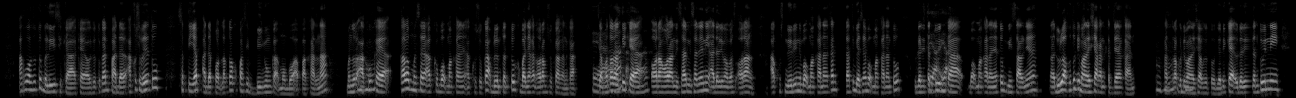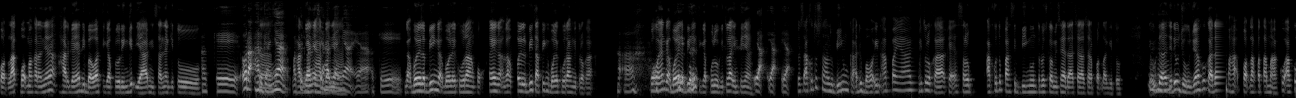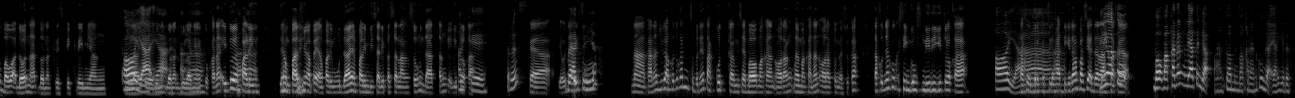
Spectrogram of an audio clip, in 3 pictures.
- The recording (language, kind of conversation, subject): Indonesian, podcast, Pernahkah kamu ikut acara potluck atau acara masak bareng bersama komunitas?
- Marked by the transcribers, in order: in English: "potluck"; in English: "potluck"; chuckle; laughing while speaking: "Oke terus"; other background noise; in English: "potluck"; in English: "potluck"; laughing while speaking: "yang paling"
